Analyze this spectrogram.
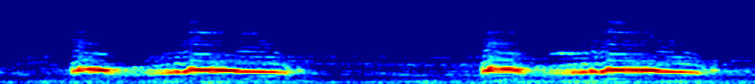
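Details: Kugeruk coos meant to draw answering birds: two deep, hoarse phrases, each a brief rough note and a longer falling coo, separated by a short silence.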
